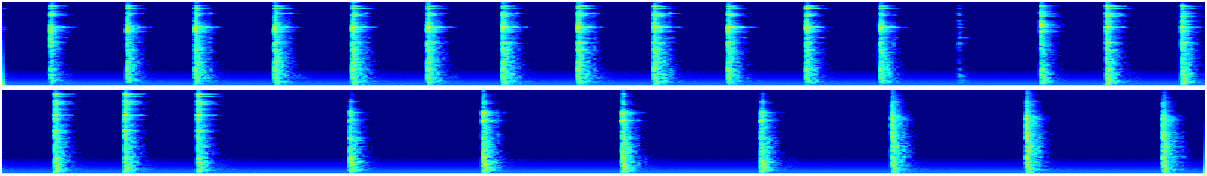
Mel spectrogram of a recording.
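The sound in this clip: A sledgehammer hits a chest over and over to smash it open, making many sharp, ringing, clinking blows. They come fast and evenly spaced at first, then pause and return more slowly and widely spaced.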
